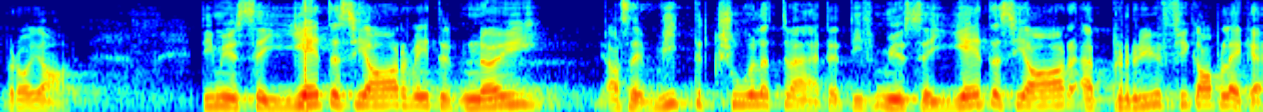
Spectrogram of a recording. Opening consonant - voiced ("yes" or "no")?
no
